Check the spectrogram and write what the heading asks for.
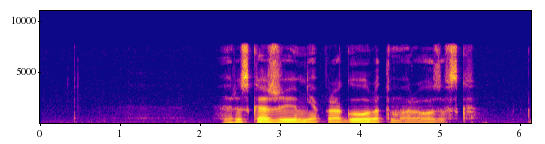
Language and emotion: Russian, sad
